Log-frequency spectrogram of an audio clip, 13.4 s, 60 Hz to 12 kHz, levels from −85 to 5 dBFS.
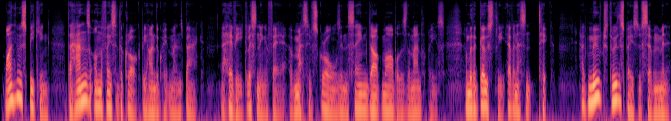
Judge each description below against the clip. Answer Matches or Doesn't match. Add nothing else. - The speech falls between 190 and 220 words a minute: Matches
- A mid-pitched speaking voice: Doesn't match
